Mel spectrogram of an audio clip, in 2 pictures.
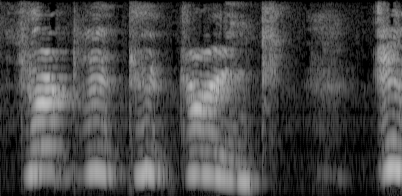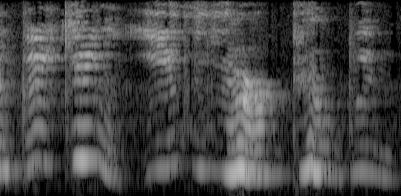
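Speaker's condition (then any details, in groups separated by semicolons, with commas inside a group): Physical speech impairment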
